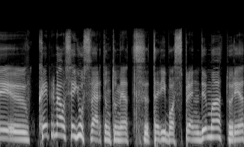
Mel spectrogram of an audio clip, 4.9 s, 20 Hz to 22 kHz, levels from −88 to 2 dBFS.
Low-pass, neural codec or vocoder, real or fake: 10.8 kHz; none; real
